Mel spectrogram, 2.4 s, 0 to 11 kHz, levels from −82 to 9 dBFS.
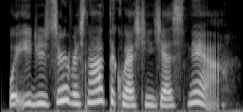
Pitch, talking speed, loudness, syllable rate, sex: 260 Hz, 220 wpm, -16 LUFS, 5.6 syllables/s, female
